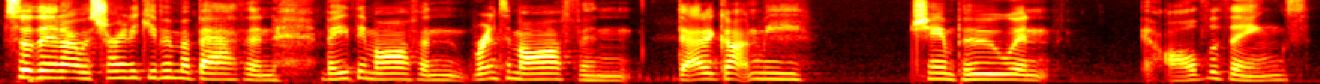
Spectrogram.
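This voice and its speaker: A woman co-hosting a podcast who tells stories in casual chat, animated and laughing often. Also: medium pitch, unhurried. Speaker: podcast co-host.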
